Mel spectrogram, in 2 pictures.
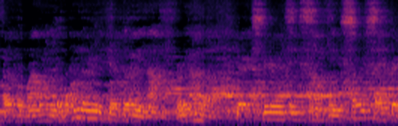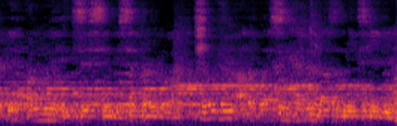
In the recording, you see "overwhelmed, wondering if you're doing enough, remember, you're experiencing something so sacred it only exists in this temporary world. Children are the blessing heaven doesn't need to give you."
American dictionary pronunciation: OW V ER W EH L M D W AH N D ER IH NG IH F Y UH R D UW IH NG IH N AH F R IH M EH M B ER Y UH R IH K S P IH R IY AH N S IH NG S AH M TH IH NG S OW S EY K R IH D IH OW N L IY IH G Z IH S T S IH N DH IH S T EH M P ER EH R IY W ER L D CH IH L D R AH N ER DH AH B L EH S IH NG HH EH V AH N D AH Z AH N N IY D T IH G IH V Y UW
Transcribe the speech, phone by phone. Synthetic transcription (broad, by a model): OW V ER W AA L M W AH N D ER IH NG IH F Y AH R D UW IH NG IH N AH F R IH M EH M B ER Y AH R IH K S P IH R IY AH N S IH NG S AH M TH IH NG S OW S EY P R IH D IH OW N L IY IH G Z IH S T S IH N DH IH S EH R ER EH R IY W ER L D CH IH L D R AH N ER DH AH B L EH S IH NG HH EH AH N D AH Z AH N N IY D T IH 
